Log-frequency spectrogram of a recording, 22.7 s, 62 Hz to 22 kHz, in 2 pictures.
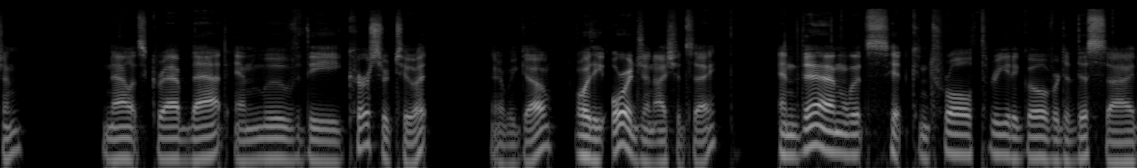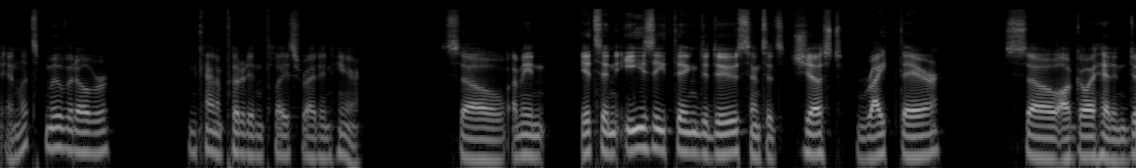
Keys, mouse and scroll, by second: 0.8 alt+a, 1.3 click, 2.7 click, 7.4 KP_3, 8.4 KP_3, 9.5 scroll up 2, 9.8 shift+middle click, 11.1 g, 13.1 s, 15.1 middle click, 16.5 click, 19.0 middle click, 20.1 middle click, 22.0-22.3 scroll up 3, 22.3 middle click.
